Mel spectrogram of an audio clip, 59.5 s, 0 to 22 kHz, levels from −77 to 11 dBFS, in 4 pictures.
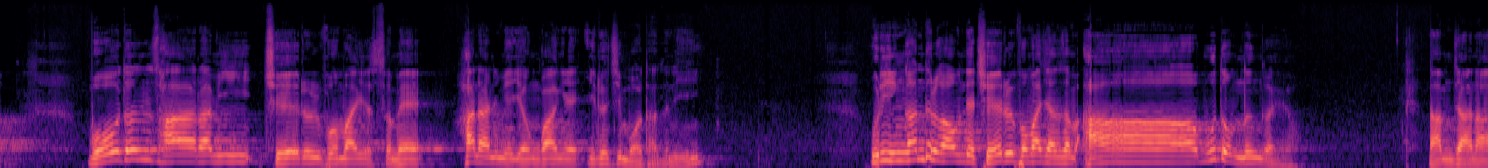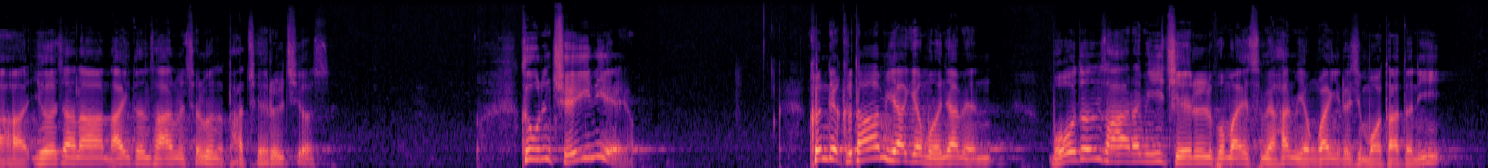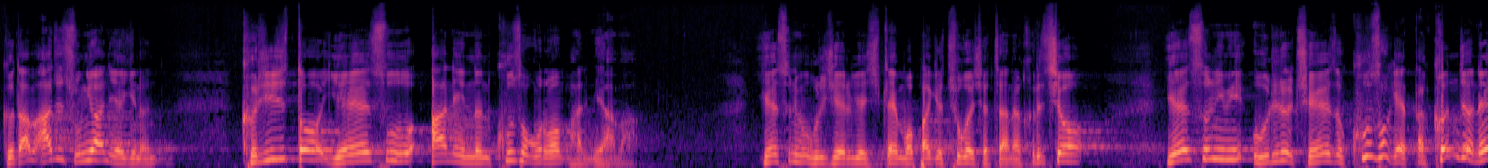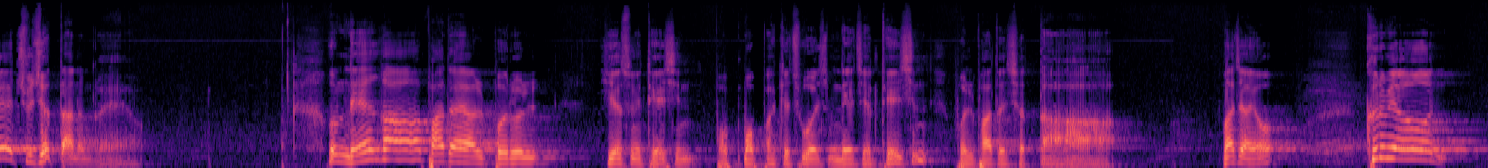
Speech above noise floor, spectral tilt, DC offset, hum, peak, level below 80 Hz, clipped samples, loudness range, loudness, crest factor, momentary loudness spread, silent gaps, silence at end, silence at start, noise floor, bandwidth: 37 dB; -6 dB/octave; under 0.1%; none; 0 dBFS; -42 dBFS; under 0.1%; 6 LU; -16 LUFS; 18 dB; 12 LU; none; 0 s; 0 s; -52 dBFS; 18.5 kHz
